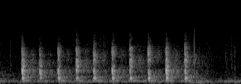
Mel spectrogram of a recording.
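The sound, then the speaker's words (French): About ten quick, evenly spaced, fairly loud knocks on the wooden door of a house in a forest at nightfall, in a steady rhythm with no voices. “Il y conduisit ses frères et heurta à la porte.”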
